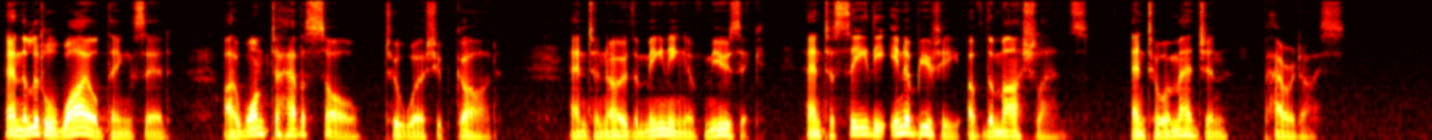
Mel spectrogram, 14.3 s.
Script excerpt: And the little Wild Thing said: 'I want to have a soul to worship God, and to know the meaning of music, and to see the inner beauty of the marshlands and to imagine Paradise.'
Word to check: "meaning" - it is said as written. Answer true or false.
true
